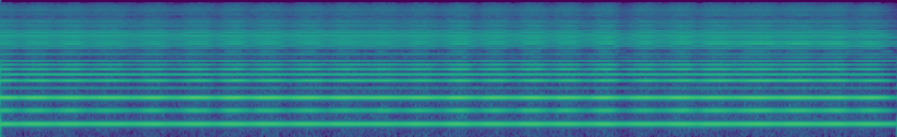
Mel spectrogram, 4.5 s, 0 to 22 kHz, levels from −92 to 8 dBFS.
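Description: The music has generation loss all the way through: swirly, hollow and smeared, with soft attacks and nothing above 19.9 kHz. That's likely around seven rounds of MP3 re-encoding at roughly 126 kbit/s.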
